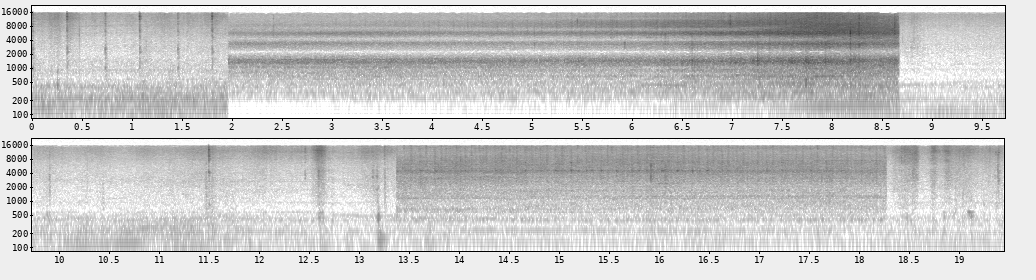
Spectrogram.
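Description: Car in motion heard from inside the cabin: engine and road noise grow louder over several seconds, then cut off abruptly, leaving a quieter steady hum.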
